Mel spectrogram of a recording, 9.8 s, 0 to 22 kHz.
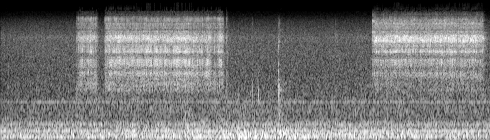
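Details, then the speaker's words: Kodak Retinette type 022 shutter during servicing, before cleaning. Two even, fast buzzing runs of the speed train return to rest without catching; normal shutter speed train operation. "let's try the speed train here and that's returning to its rest position without any problems either"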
